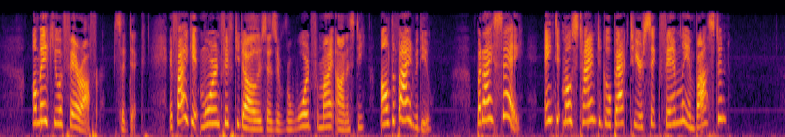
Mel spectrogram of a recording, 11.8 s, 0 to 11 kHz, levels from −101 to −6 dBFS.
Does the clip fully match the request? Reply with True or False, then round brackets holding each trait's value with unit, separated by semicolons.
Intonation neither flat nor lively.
False (7.2 semitones)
